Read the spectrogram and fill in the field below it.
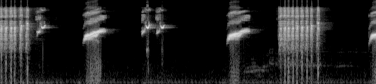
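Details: Cucak cungkok in varied 'tembakan' song, recorded as training material for songbirds: loud rising whistled notes alternate with short chattering bursts, each note under half a second.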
